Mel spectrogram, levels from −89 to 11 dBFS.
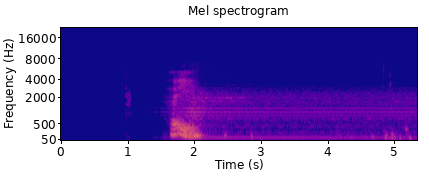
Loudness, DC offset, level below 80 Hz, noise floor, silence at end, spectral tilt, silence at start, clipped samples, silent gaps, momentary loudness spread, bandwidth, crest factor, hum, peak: -37 LUFS; under 0.1%; -72 dBFS; -59 dBFS; 0 s; -8 dB/octave; 1.65 s; under 0.1%; none; 24 LU; 7.4 kHz; 22 dB; none; -22 dBFS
